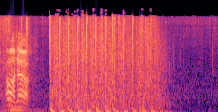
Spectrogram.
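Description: Rapid gunshots fire in a quick burst.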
